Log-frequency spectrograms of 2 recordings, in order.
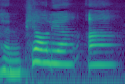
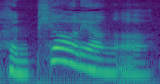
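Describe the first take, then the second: First: The final syllable is said separately from the previous. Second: The final syllable is joined smoothly to the previous. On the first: The speaker calls it wrong. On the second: The speaker calls it right. "a-nya juga disambung"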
